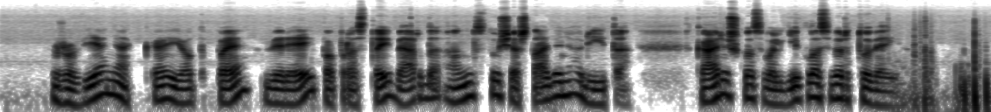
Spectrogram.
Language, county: Lithuanian, Panevėžys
